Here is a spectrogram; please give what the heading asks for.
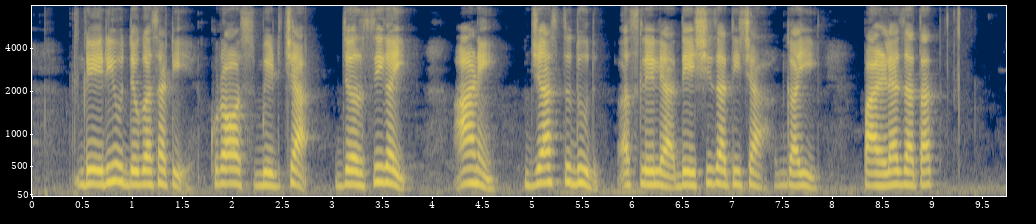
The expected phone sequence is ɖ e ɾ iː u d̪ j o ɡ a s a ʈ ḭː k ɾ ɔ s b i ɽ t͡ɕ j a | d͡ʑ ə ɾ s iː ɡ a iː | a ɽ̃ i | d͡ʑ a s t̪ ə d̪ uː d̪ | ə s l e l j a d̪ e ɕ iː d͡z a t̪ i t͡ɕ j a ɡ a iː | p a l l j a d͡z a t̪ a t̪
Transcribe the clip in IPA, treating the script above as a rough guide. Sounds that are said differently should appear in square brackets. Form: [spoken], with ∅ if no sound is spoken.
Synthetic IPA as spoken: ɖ e ɾ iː u d̪ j o ɡ a s a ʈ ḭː k ɾ ɔ s b i ɽ t͡ɕ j a | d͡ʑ ə ɾ s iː ɡ a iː | a ɽ̃ i | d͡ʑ a s t̪ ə d̪ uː d̪ | ə s l e l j a d̪ e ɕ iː d͡z a t̪ i t͡ɕ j a ɡ a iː | p a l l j a d͡z a t̪ a t̪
